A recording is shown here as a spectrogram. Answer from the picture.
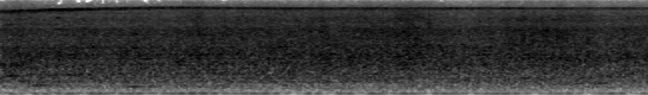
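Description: Grain hopper wagons of a freight train rolling past: a steady rumble and rush of steel wheels on rail, with a thin high tone above it.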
